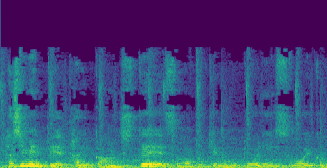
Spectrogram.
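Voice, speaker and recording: Noticeable background noise sits behind a woman speaking at a fairly low pitch. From Osaka. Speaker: voice actor. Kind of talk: self-introduction interview answer. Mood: cheerful, friendly. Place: studio.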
